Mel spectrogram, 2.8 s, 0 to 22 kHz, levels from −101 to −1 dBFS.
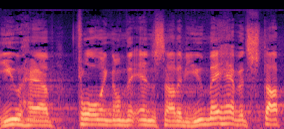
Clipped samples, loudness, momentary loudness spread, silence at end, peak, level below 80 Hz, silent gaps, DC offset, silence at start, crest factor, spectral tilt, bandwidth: under 0.1%; -18 LUFS; 3 LU; 0 s; -4 dBFS; -48 dBFS; none; under 0.1%; 0 s; 14 dB; -5.5 dB/octave; 15 kHz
